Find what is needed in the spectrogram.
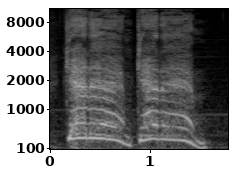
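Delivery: put-on very high, drawn-out yelling of many kids. Voicing a crowd of kids watching a fight: kids yelling and screaming. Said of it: "All the kids are yelling and screaming".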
